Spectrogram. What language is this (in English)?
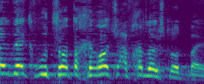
Hebrew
